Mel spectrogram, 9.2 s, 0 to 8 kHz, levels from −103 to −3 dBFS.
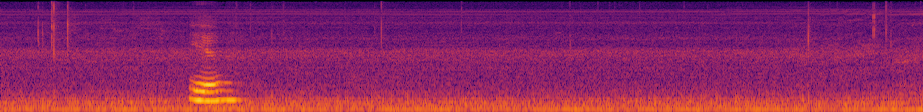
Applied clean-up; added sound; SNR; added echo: none; Fire; 12 dB; none.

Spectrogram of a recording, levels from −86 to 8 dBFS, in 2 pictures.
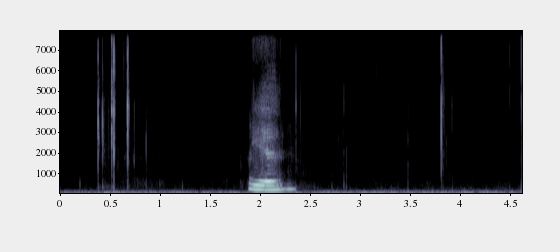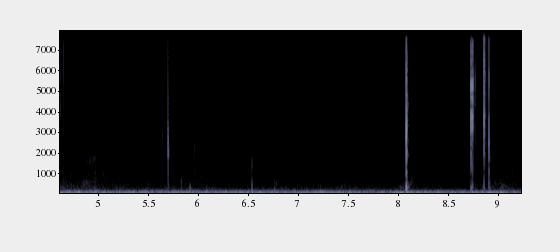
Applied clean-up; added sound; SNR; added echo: neural diffusion model UNIVERSE++.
